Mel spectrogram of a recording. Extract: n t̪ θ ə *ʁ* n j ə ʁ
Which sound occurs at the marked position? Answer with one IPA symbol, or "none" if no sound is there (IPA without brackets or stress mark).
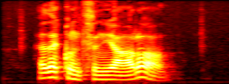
none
